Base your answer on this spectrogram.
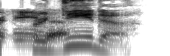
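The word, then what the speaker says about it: Perdida: Is it Perdita? How do you say it? – Perdita.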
